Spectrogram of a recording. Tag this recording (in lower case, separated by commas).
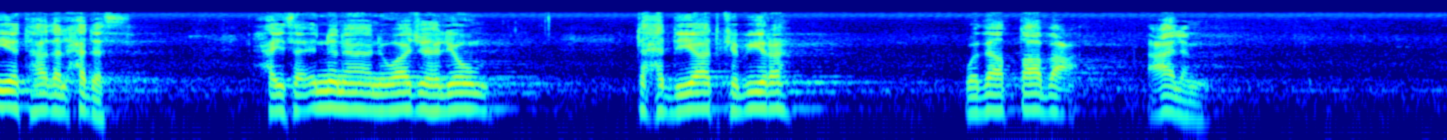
speech, man speaking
